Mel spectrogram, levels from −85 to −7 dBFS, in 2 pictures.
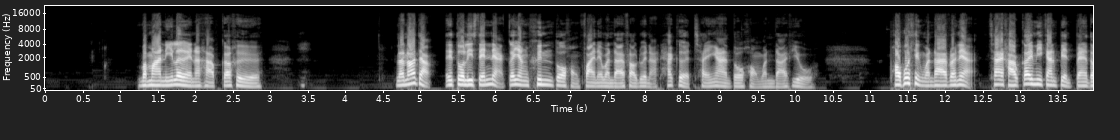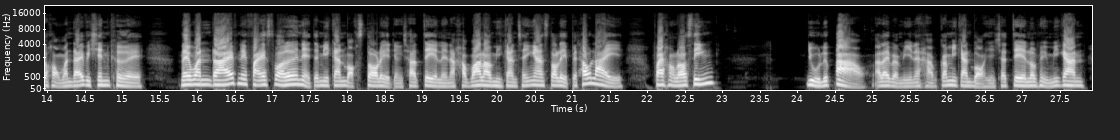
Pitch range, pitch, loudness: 130-175 Hz, 155 Hz, -13 LUFS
